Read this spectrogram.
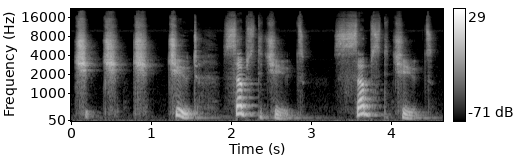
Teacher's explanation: when I say T-U-T-E at the end, I say ch. Because very often T-U is pronounced ch.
